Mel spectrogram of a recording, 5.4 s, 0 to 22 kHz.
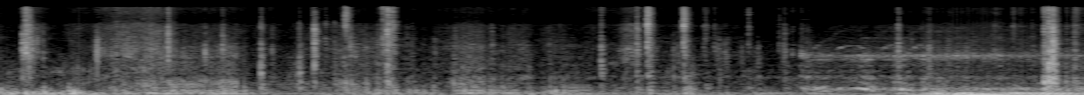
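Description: Keys clicking and jangling at the ignition, then about four seconds in a thin high tone sounds and the Saab 9-3's 1.9-litre turbodiesel cranks and starts, settling into a running diesel near the end.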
